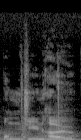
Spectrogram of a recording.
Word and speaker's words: Bong Joon-ho: Oh, in terms of new releases, the venerable Korean director Boon Jong-ho has got a new film out called Parasite. Sorry, I pronounced his name wrong. Bong Joon-ho.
